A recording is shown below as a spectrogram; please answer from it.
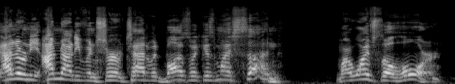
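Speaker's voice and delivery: loud, high-pitched retort; mock outraged father. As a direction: play a father loudly venting his grievance. Acted father's retort in film retelling.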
